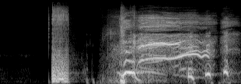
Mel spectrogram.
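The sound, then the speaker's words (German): A voice imitates a loud fart let out by a participant in a quiet course: a short breathy burst, then a long, buzzing, wavering raspberry sound lasting about a second, with no other talk. “Es hat einfach eine Teilnehmerin mega laut losgeputzt.”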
